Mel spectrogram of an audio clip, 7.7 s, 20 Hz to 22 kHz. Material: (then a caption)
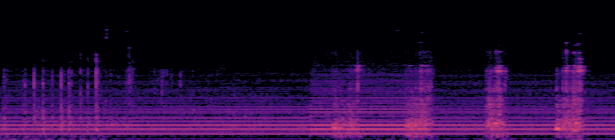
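Coated card. A red-handled scraper pen scratches lines into the coating of an A4-size black scratch-art card (coated board) held flat with one long-nailed hand. Faint, light scratching in the first seconds gives way to louder, rougher scratch strokes in the second half, all over a steady low electrical hum.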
